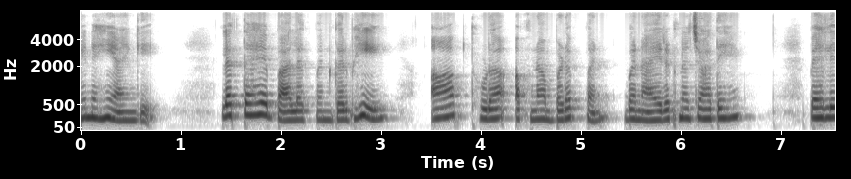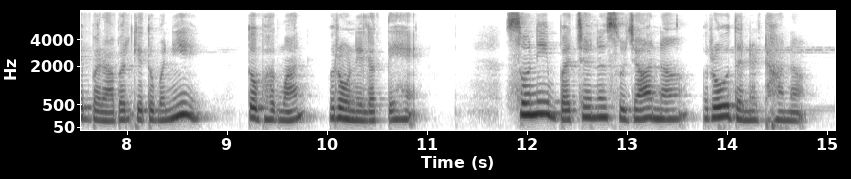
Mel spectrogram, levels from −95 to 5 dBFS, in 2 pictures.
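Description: From 0.63 to 8.22 s the speech carries a 100 Hz buzz that appears only under sound. This is a resampler restarted on every block: each 10 ms block went from 24 kHz to 16 kHz in isolation, leaving an error at every block edge.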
